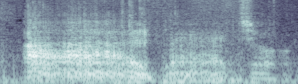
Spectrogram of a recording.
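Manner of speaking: "Al pecho" whispered, very slow and drawn out; slow whispered catchphrase. Acted. Streamer whispering his catchphrase to chat. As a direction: breathe it out slowly like a secret.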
